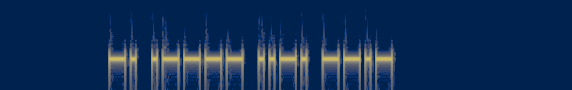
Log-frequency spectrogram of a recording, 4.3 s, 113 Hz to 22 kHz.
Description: Morse code, heard as a keyed tone, about 28 wpm, 700 Hz. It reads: N1FQ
